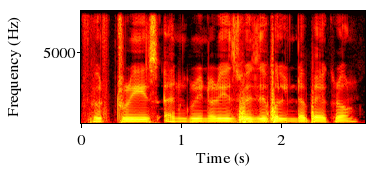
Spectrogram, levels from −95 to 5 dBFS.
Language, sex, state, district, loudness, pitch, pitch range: English, male, Assam, Kamrup Metropolitan, -17 LUFS, 115 Hz, 110-120 Hz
